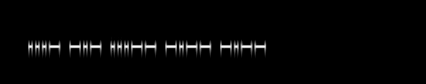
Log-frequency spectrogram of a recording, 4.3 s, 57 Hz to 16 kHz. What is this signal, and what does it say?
Morse code, heard as a keyed tone, about 36 wpm, 700 Hz. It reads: VK3YY
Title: DXCC-100 Call Signs - 5 Characters - 35wpm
